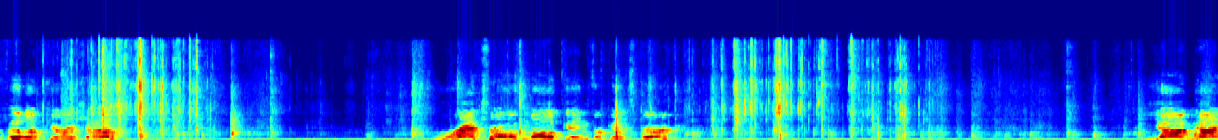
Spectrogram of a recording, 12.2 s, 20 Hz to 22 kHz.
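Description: Hockey card pack wrappers crinkling and cards being handled, in two spells of dense clicks, one about a second in and one from about 7 to 9 seconds. A voice speaks briefly at the start and again in the middle.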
